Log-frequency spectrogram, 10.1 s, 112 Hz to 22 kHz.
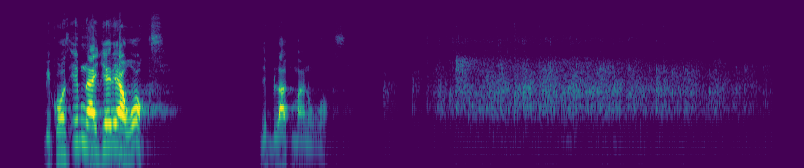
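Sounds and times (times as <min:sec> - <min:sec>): audience applauding: 0:04.8 - 0:09.8.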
